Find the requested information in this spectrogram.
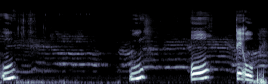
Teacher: ਗੋਲਾਈਦਾਰ ਹੁੰਦਾ ਜਦੋਂ ਆਪਾਂ ਬੋਲਦੇ ਸਮੇਂ ਆਪਣੇ ਬੁੱਲਾਂ ਦੀ ਸਥਿਤੀ ਗੋਲ ਹੋ ਜਾਂਦੀ ਹੈ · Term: ਗੋਲਾਈਦਾਰ ਸਵਰ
